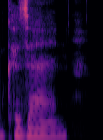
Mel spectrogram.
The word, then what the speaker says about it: Kazan: And I've been saying her name wrong the whole time. Kazan. So sorry.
